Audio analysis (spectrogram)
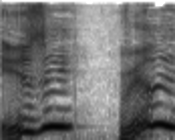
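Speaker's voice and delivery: astonished, surprised disbelief squealed high. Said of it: "I was like".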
